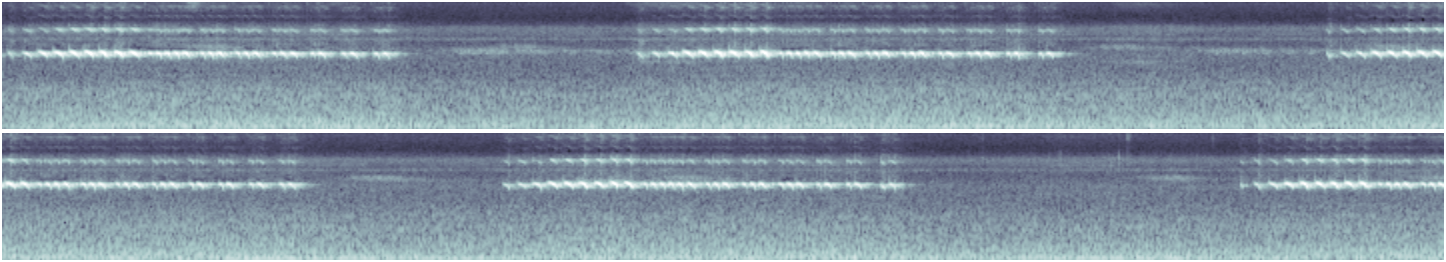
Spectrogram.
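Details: A single insect calling from a small home garden's grass at night in Japan, recorded closely with a phone: high pulsing trills of about two seconds, repeated regularly with similar pauses, in otherwise still surroundings.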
